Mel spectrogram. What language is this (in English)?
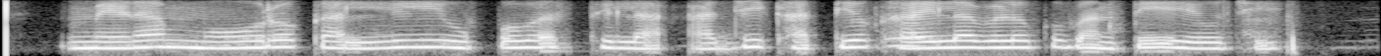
Odia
